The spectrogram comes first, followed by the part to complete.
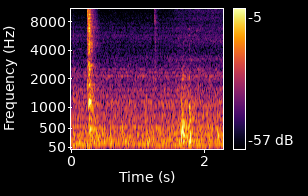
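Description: Furnace draft inducer blower running with a steady low hum, the furnace's start-up stage before the burners light. A single sharp click sounds about a quarter second in.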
